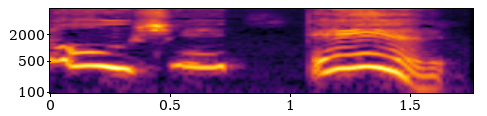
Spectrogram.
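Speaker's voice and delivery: put-on old friend suddenly recognizing him; surprised recognition. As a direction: gasp it out as it clicks.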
